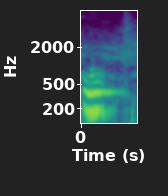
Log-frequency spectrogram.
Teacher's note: उच्चारण के समय होठों की आकृति वृत्त के समान गोल होती है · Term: वृत्ताकार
